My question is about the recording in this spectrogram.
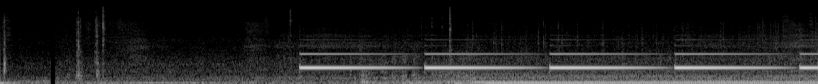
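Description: Dashboard warning chime of a 2023 Ram 1500 EcoDiesel, heard inside the cab: a single-pitched bong, sharp at the start and fading, that sounds five times about every 1¼ seconds. Soon after the chiming begins, the 3.0-litre turbodiesel V6 starts and settles into a low, steady idle beneath it.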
